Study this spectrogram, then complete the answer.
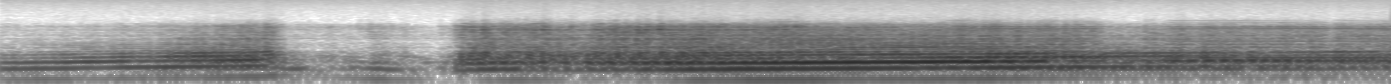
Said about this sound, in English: Good heavens! He isn't going to drive through these narrow streets at this speed, is he? He's used to the streets, Dorothy. I must admit he can't go too fast to suit me right now.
